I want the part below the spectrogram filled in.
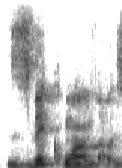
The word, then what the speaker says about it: Zvikwambo: Yeah, Zvikwambo. Z-V-I-K-W-A-M-B-O. Zvikwambo.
